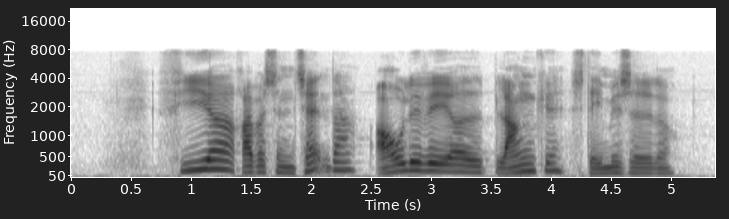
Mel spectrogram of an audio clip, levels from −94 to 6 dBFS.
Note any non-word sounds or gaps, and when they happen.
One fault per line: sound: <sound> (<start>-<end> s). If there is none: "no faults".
no faults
